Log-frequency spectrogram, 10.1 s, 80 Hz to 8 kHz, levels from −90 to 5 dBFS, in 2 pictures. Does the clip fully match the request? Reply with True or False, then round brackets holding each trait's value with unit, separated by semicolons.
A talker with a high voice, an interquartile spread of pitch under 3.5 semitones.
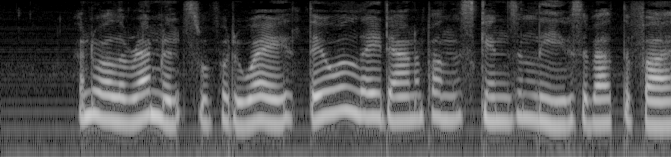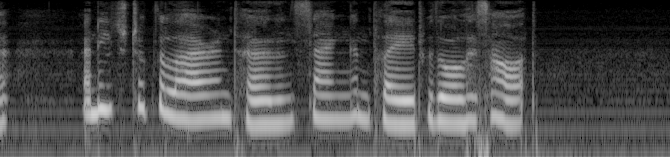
True (240 Hz; 2.8 semitones)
